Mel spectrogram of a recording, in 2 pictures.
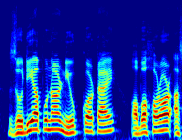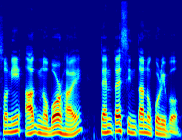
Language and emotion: Assamese, neutral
